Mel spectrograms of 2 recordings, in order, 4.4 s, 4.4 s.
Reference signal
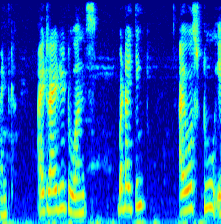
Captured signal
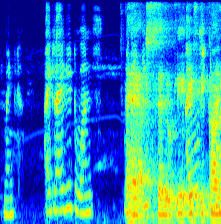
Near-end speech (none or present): present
